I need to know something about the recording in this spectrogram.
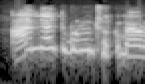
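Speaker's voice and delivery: high, quick mom's protest; hammed-up defensive griping; complaining. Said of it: "complain, like".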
